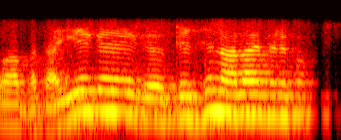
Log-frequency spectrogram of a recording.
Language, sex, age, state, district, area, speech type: Hindi, male, 60+, Madhya Pradesh, Gwalior, rural, conversation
